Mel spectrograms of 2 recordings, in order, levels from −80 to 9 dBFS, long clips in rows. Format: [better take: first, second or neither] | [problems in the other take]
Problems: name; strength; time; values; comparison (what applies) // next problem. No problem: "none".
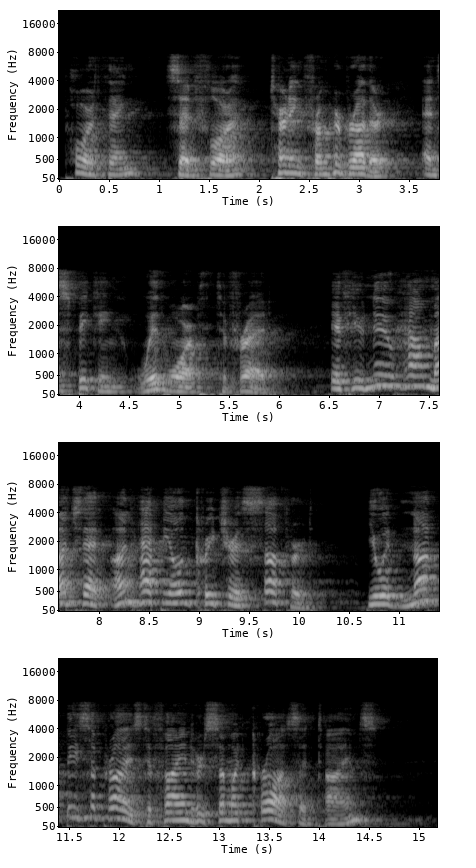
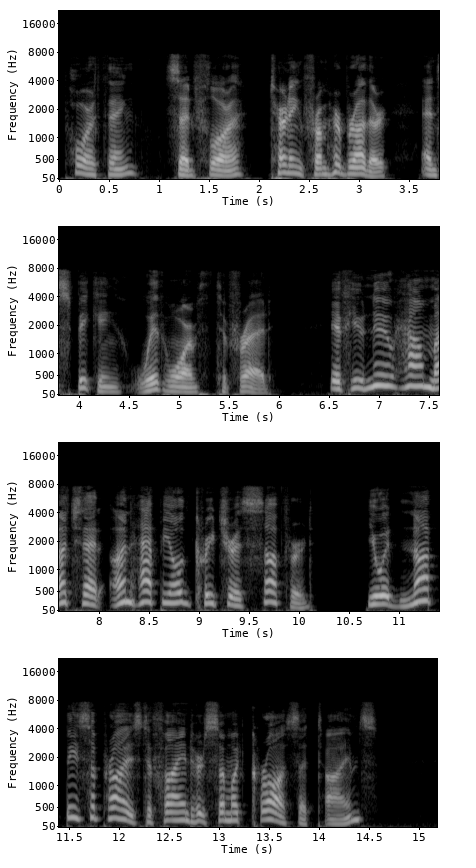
second | room echo; dies away in 1.7 s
